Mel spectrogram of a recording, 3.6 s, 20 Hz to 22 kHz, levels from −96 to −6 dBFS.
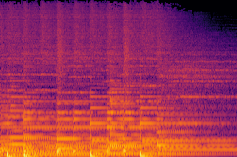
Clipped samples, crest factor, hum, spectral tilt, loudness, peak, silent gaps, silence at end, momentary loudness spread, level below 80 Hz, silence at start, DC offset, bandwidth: under 0.1%; 18 dB; none; -6 dB/octave; -24 LUFS; -4 dBFS; none; 0 s; 11 LU; -28 dBFS; 0 s; under 0.1%; over 20 kHz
